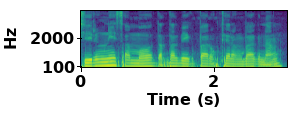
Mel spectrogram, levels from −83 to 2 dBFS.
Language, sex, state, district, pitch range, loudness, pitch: Garo, male, Meghalaya, South Garo Hills, 105-125 Hz, -14 LUFS, 115 Hz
